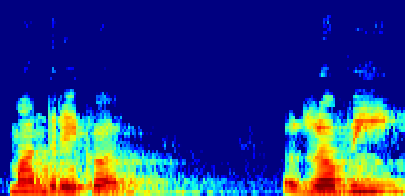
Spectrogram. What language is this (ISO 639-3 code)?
kok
